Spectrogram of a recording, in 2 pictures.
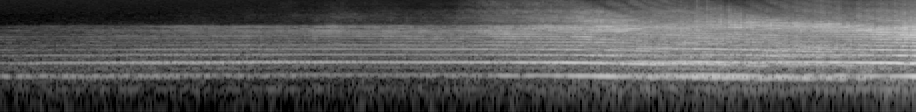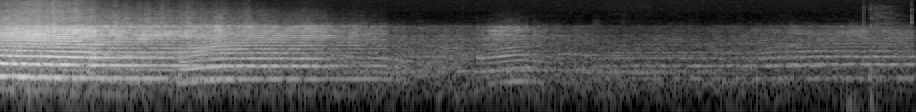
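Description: Racing snowmobiles at the Canadian Power Toboggan Championships scream down the back straightaway, their high engine whine swelling loud as they pass and then dropping in pitch and fading into the distance.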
